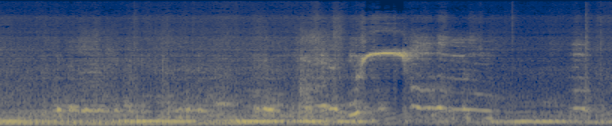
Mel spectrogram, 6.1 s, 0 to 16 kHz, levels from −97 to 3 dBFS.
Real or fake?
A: fake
